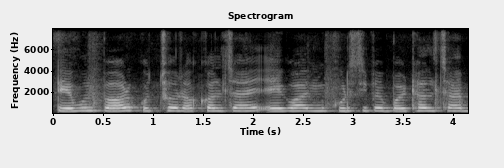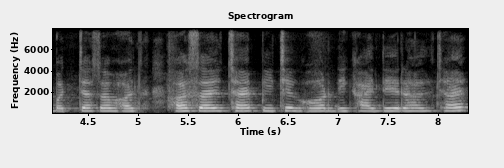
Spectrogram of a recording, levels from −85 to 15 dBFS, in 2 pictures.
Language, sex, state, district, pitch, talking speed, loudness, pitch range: Maithili, female, Bihar, Samastipur, 265 Hz, 150 wpm, -17 LUFS, 260-275 Hz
